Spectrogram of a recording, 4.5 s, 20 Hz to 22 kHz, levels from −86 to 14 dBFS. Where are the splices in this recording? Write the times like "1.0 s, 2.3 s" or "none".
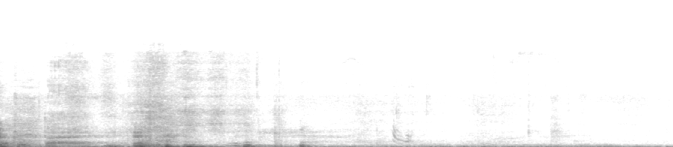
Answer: none

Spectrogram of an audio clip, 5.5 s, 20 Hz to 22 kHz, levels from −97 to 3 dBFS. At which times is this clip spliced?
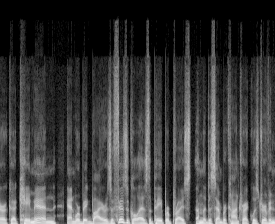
1.2 s

